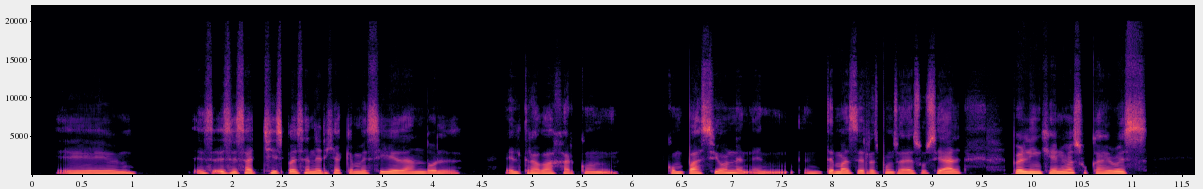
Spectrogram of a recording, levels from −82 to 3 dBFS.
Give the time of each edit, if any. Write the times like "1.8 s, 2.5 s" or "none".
9.5 s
